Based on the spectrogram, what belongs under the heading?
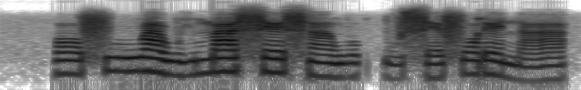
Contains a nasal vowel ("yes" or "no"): yes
